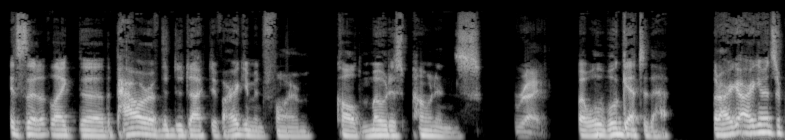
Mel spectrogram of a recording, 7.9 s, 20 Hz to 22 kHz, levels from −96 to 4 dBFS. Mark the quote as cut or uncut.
uncut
